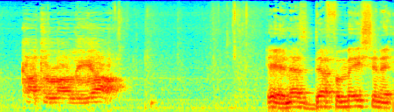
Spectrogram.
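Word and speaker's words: καταλαλιά: And the Greek word there is pronounced as such. Strong's G 2636. Katalalia. Katalalia.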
